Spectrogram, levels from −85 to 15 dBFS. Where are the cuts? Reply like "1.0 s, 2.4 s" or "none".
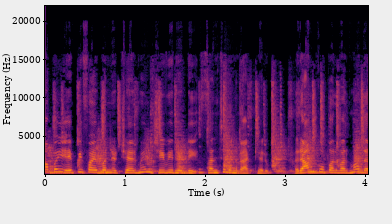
none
